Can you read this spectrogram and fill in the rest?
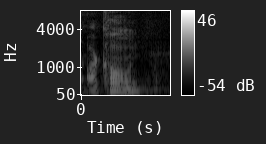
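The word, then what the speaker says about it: arkon (ἄρχων): But the magistrate, the word, the Greek word for that is pronounced arkon.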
